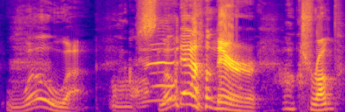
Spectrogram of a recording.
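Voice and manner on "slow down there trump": slow, loud, high call-out; raised-voice playful reprimand; mock warning. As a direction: teasingly holler it, stretched out.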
